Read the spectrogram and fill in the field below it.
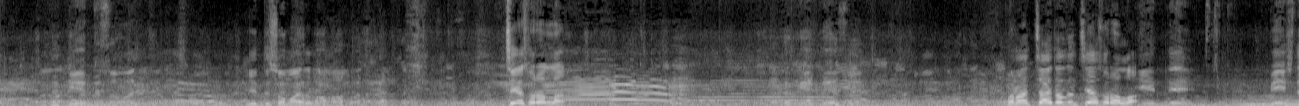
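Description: Several men talk loudly nearby in a busy outdoor crowd.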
